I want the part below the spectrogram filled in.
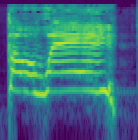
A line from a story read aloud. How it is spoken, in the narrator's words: she screamed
